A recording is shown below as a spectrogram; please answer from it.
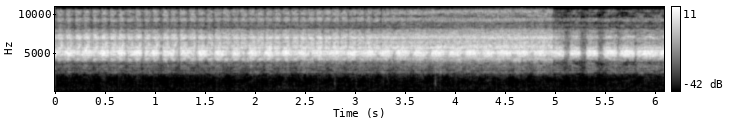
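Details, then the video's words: Cicada calling with a loud, shrill, continuous high-pitched buzz that throbs with a fast pulsing texture, breaking into a few short stutters in the final second. "Cicada Called || ឪរៃអើយរៃយំ"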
